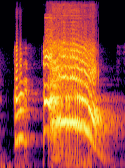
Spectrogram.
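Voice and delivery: piercing high squawk; angry crow caw. Acted. Angry crow squawking at the Baron, loud caw. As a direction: let out a loud, screeching caw. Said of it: "said the angry".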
